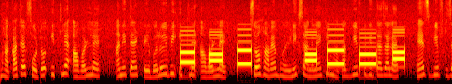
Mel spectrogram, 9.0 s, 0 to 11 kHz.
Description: DTMF, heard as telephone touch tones, dialled by hand, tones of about 260 ms, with speech in Goan Konkani. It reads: 573 7310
